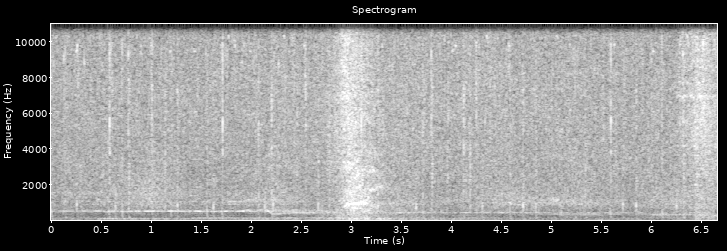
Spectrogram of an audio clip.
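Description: Roach the horse galloping in The Witcher 3: Wild Hunt, a steady drumming of hooves under a low game soundscape, with a brief louder swell in the middle.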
